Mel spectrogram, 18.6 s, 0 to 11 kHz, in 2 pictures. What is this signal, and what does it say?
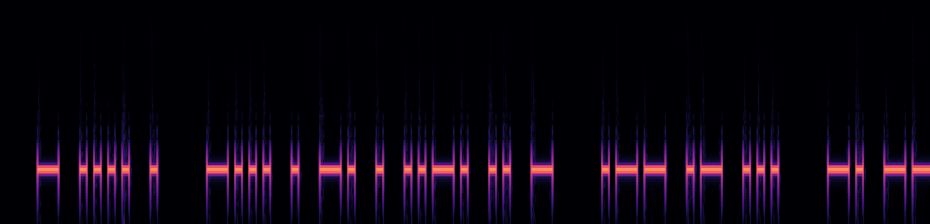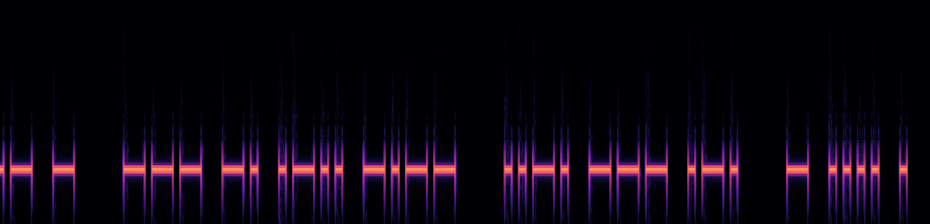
Morse code, heard as a keyed tone, about 17 wpm, 700 Hz. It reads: THE BENEFIT WAS NOT ONLY FOR THE
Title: Sentences from Top 1000 Words - Review Part 6 - 17wpm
